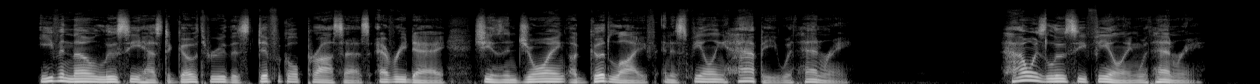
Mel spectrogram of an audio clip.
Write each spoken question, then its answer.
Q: How is Lucy feeling with Henry?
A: She is feeling happy with Henry.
